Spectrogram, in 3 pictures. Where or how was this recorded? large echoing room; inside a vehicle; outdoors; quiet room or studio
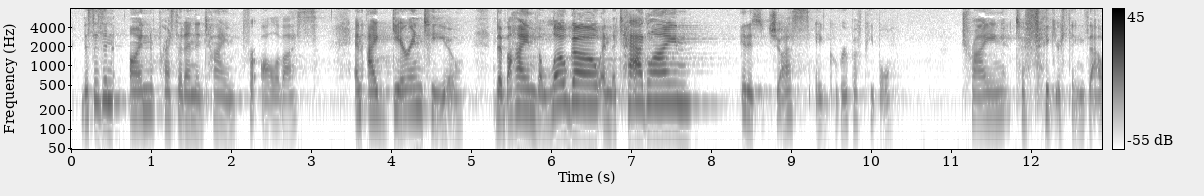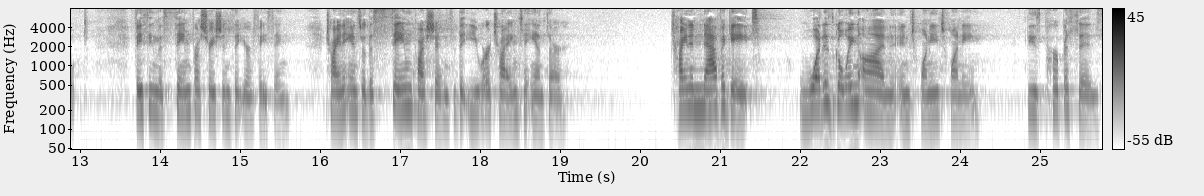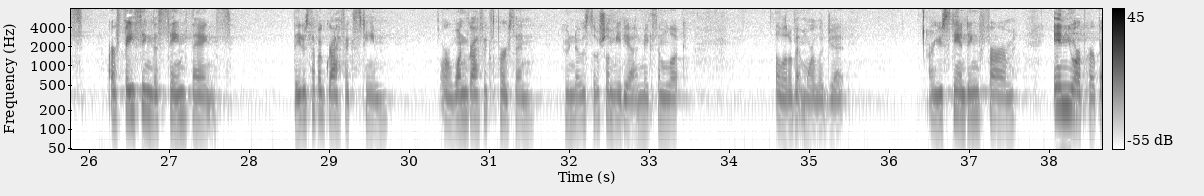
large echoing room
